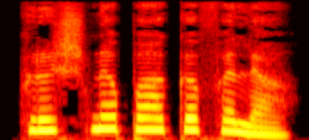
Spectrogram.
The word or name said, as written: ಕೃಷ್ಣಪಾಕಫಲ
